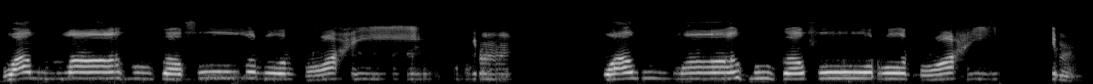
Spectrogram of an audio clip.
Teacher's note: Fu-nya adalah mad tabi'i waw. Ada waw sukun sebelumnya dhamma di huruf fa, maka fu dibaca mad tabi'i, 2 harakat ya.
